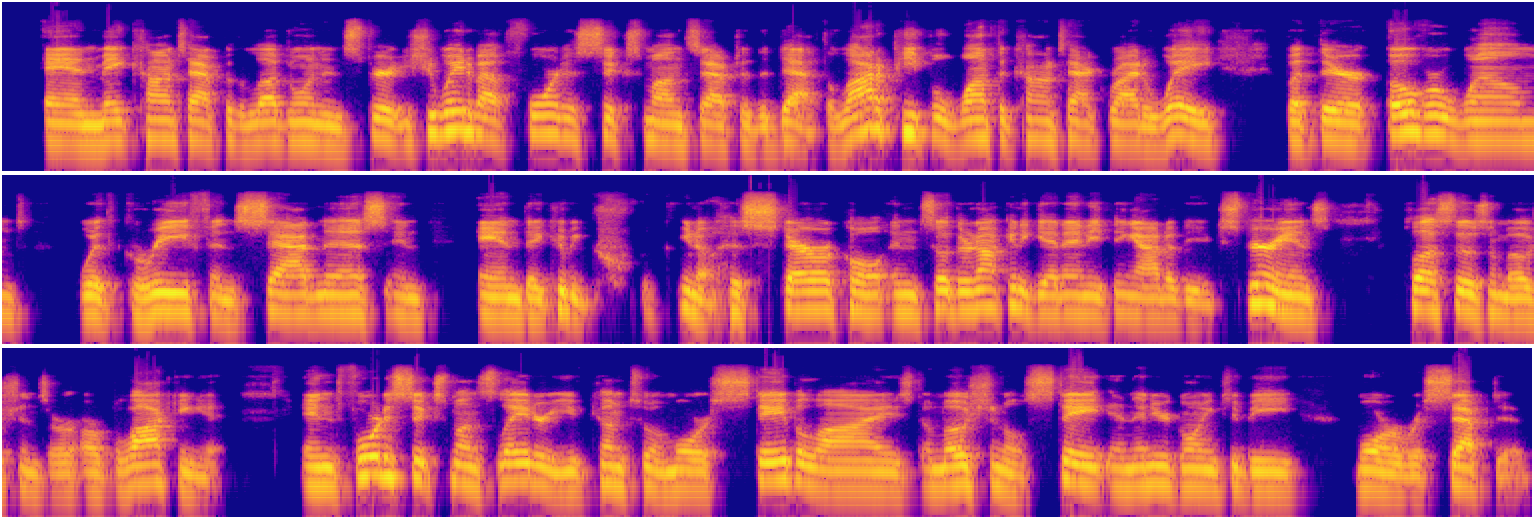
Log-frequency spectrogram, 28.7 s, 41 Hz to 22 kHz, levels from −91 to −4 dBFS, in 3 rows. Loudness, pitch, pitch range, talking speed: -14 LUFS, 130 Hz, 115-145 Hz, 180 wpm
